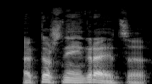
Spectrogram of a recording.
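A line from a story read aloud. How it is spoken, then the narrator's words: Skeptical grunt. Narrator (Russian): хмыкнул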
